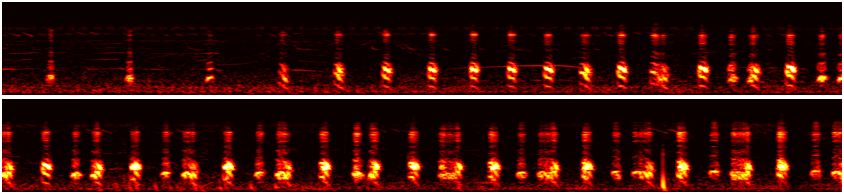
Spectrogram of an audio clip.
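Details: Chukar partridge, called Dasi chakor, giving a rapid series of short clucking chuk notes, about two per second, loosely spaced and steady in pitch, with a faint rising whistle early on.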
